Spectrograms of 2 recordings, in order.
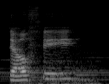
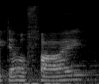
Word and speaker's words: Delphi: I would call her Delphi. I know others would say Delphi because that is the traditional way of pronouncing the name.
